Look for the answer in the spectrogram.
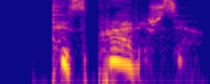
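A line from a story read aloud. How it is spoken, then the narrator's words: Whispered. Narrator (Russian): шепнула я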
